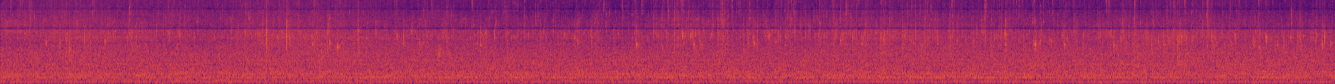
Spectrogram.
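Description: Cornstarch-battered squirrel pieces flash-frying in hot oil in a cast iron skillet: a steady crackling sizzle with many small pops.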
